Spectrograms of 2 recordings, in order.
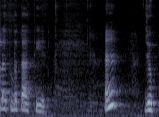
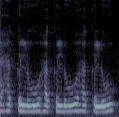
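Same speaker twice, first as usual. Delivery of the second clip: mock stammer taunt; 4 semitones lower, 5 dB quieter, slower than usual. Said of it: "बीमारी का मजाक उड़ा के बोलती है".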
